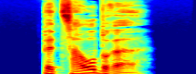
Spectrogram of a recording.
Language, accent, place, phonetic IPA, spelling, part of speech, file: German, Germany, Berlin, [bəˈt͡saʊ̯bʁə], bezaubre, verb, De-bezaubre.ogg
- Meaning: inflection of bezaubern: 1. first-person singular present 2. first/third-person singular subjunctive I 3. singular imperative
